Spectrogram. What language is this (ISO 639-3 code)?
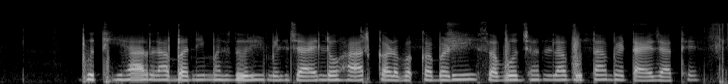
hne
